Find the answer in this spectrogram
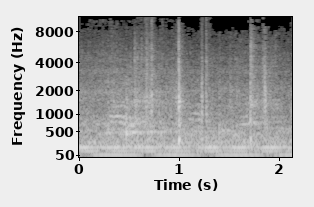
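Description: Steady low room hum with a few short, sharp clicks and taps scattered through it and faint distant voices.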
